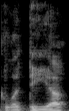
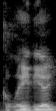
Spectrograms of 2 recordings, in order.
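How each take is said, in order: First: The stress is on the second syllable. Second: The stress is on the first syllable. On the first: The speaker calls it right. "it is on the second syllable, the D" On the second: The speaker calls it wrong. "Instead of"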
